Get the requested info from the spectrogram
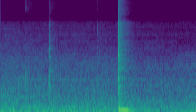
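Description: A few faint ticks, then one sharp plastic click about one and a half seconds in, as a button on a small solar charge controller is pressed in an attempt to switch off its load output.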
